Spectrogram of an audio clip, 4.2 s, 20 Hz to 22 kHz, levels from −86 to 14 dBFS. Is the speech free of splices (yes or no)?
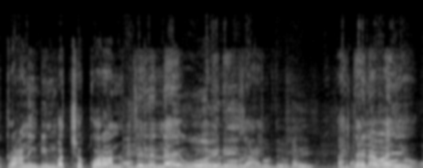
no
